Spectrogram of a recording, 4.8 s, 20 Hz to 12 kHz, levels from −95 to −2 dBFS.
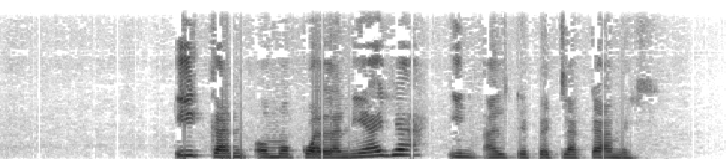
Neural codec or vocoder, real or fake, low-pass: none; real; 10.8 kHz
